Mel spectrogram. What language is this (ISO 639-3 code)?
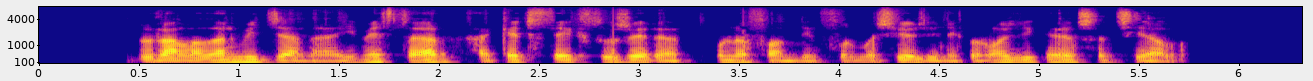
cat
